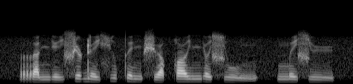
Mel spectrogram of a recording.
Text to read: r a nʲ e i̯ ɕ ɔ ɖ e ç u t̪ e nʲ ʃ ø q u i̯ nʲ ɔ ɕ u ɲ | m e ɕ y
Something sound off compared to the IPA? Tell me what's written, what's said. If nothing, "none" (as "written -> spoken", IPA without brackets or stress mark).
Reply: none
